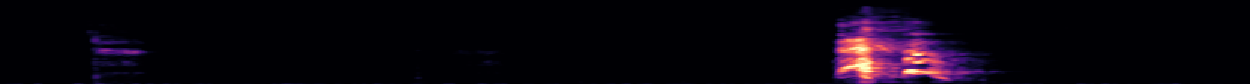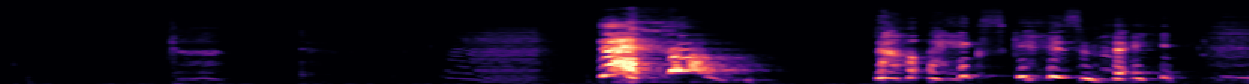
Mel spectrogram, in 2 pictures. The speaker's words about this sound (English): I don't often do that on a live. I'm a very loud sneezer, sorry.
